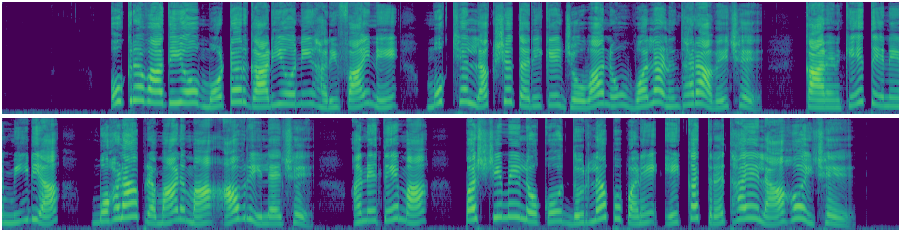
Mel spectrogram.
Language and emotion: Gujarati, neutral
